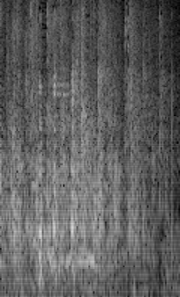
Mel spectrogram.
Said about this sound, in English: Yes, lady, even shoes. Someone clapped at that. Woo!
